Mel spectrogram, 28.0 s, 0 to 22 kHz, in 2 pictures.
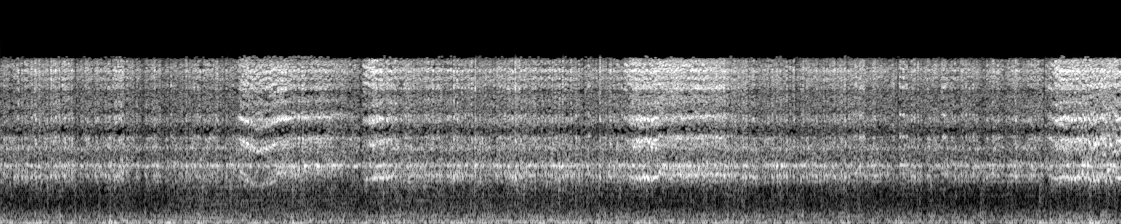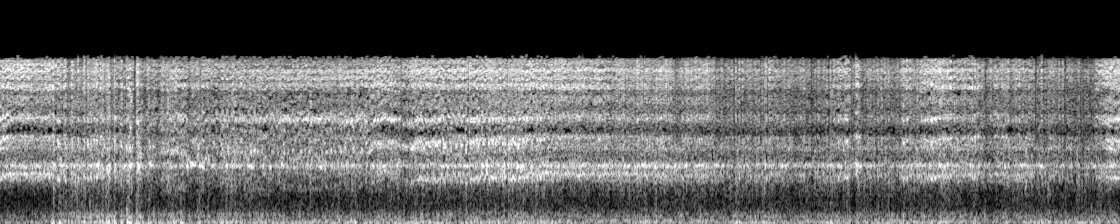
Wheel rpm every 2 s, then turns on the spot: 230, 230, 230, 230, 230, 230, 220, 220, 200, 200, 230, 230, 240, 230.
none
